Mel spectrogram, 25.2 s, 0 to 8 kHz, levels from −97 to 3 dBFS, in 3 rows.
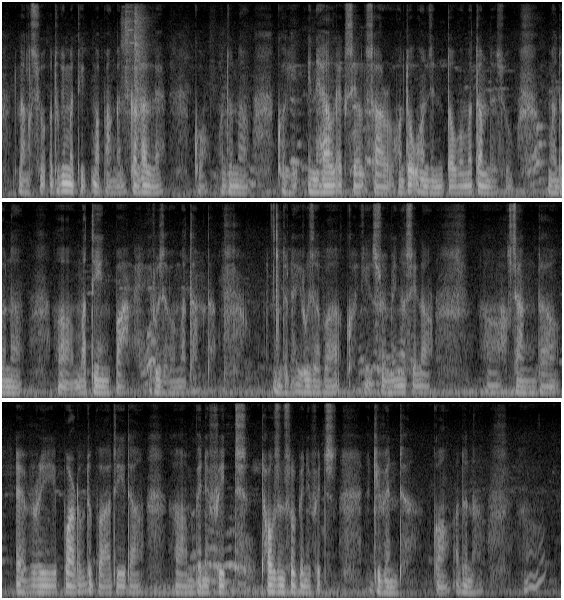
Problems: none marked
